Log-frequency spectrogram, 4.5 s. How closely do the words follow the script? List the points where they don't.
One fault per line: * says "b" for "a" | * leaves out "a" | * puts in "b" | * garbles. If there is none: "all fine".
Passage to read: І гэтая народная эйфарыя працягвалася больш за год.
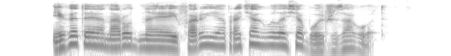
all fine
